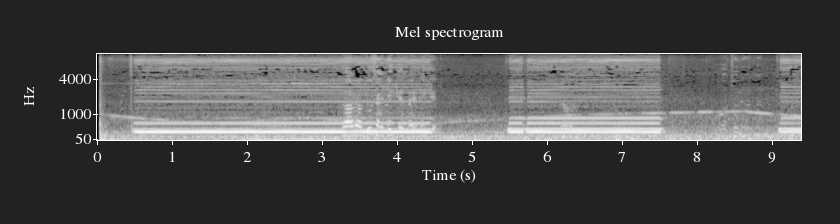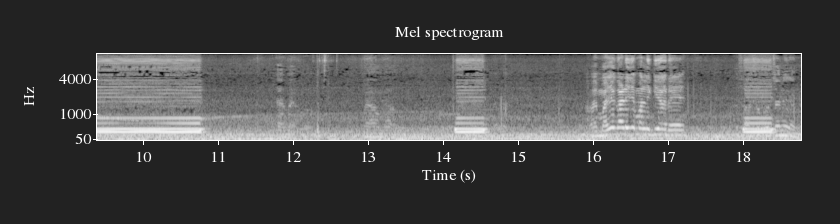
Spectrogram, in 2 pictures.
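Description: A car engine hums steadily while driving.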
